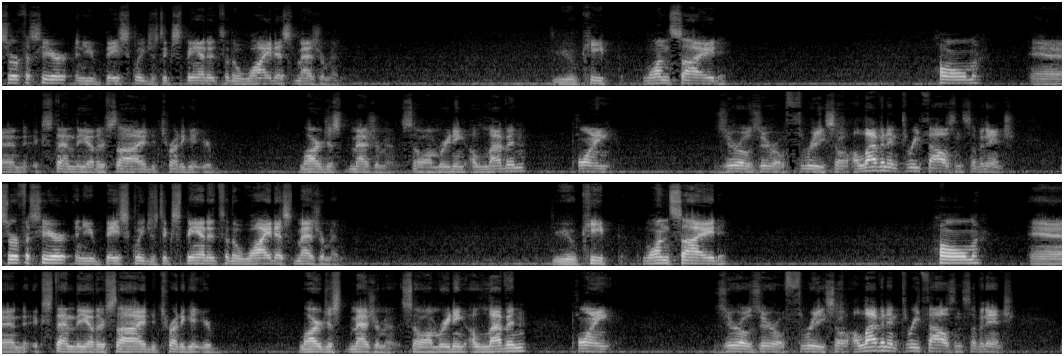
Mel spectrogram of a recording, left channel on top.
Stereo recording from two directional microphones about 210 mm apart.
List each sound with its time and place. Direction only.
0.0 s speech: 40° right (ahead or behind)
6.5 s speech: 40° right (ahead or behind)
9.3 s speech: 40° right (ahead or behind)
17.8 s speech: 30° right (ahead or behind)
